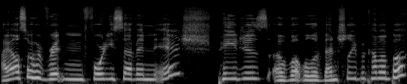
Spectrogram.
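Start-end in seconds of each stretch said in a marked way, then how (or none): 2.9-4.1 rising uptalk pitch on book. Listing this year's achievements, pages of a future book; questioning rise on book. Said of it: "she says with a question in her voice".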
